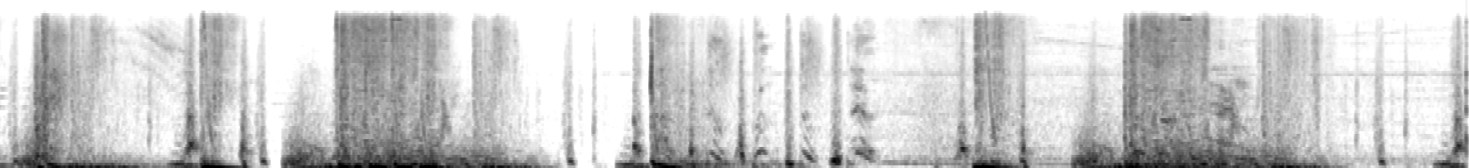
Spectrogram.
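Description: Punches and blasts thud and crash in a game fight.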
